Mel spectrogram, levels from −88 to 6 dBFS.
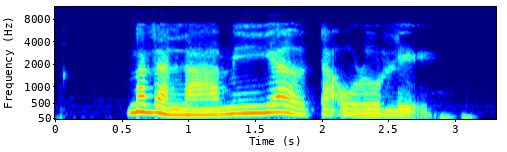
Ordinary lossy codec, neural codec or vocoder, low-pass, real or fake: Opus, 16 kbps; none; 7.2 kHz; real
